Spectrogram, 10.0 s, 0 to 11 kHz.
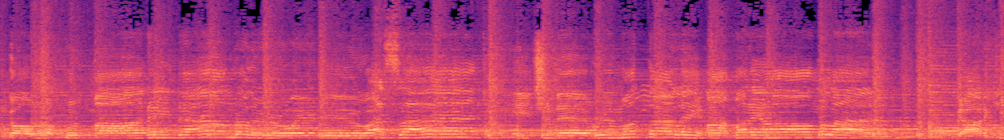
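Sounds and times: person singing: 0.0s - 10.0s
snare drum: 0.0s - 10.0s
strummed acoustic guitar: 0.0s - 10.0s.

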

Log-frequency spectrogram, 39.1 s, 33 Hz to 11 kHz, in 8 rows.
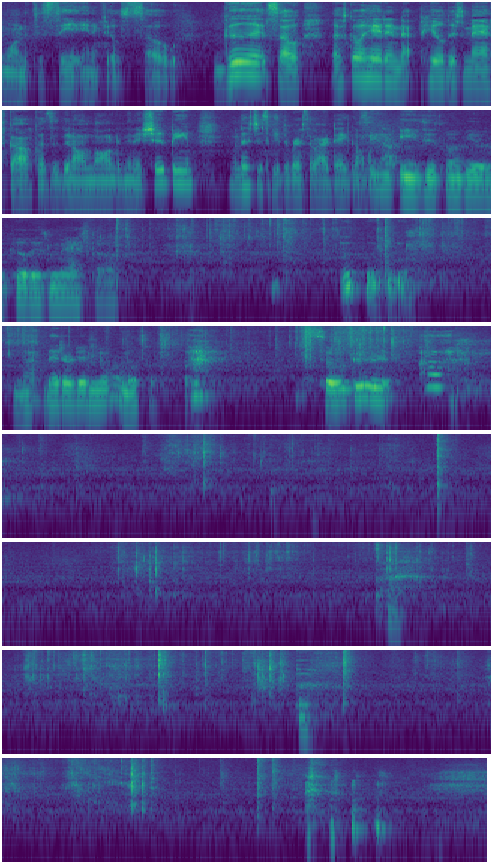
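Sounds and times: face mask peeling off skin: 10.7s - 15.1s, 15.7s - 20.0s, 20.9s - 24.1s, 25.5s - 37.2s.

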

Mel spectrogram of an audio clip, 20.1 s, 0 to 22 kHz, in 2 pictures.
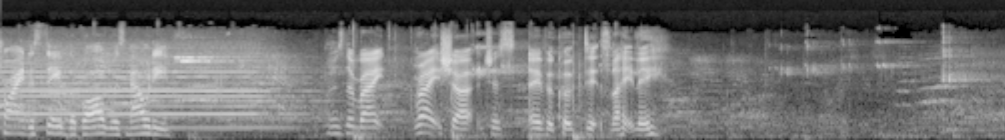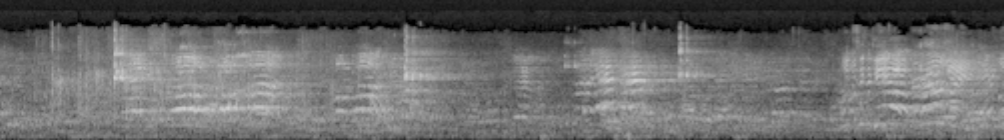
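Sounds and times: basketball bouncing on hardwood: 5.3s - 6.0s.

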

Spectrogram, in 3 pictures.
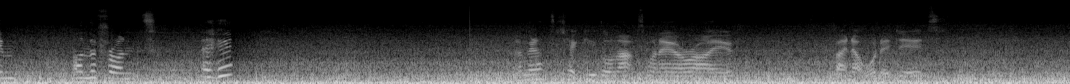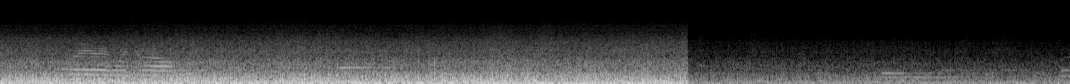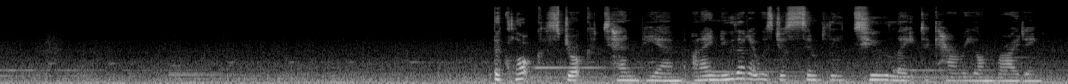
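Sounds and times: soft background music: 0.0s - 32.0s
wind buffeting microphone: 0.0s - 32.0s.

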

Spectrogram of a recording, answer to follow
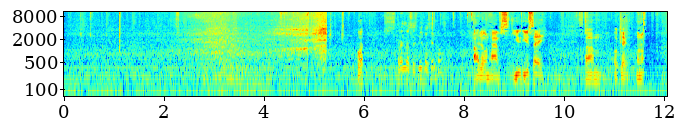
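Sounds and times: traffic rushing past: 0.0s - 10.1s.

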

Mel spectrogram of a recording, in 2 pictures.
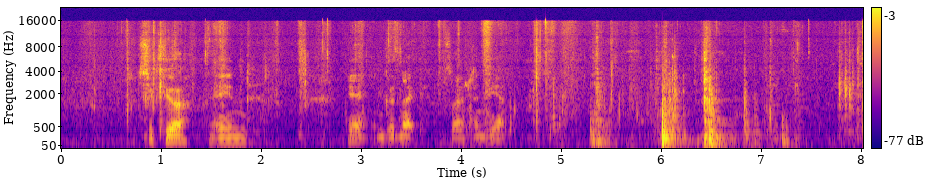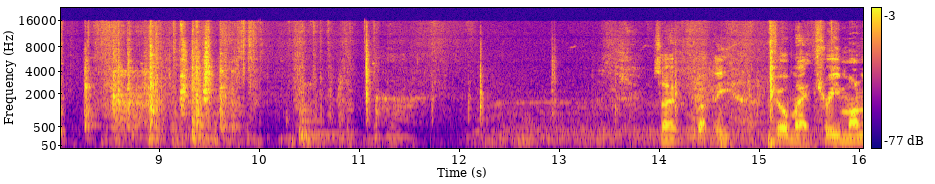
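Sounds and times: seat creaking: 12.0s - 16.0s.

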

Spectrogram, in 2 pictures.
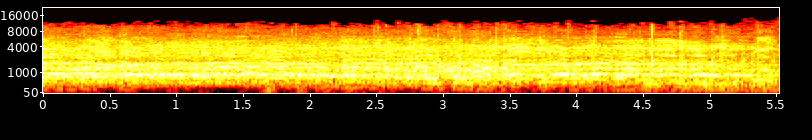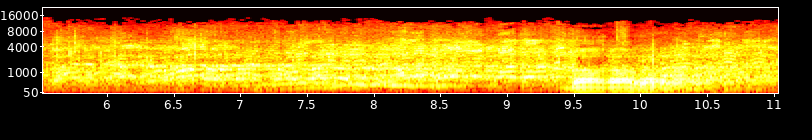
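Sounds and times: large crowd talking and calling: 0.0s - 11.0s.

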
